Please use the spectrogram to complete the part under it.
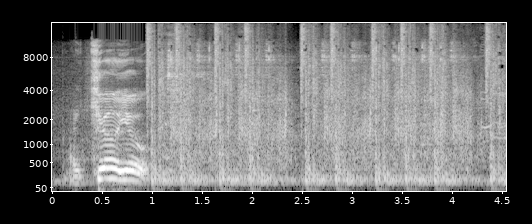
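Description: Gunshots crack rapidly in a game.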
